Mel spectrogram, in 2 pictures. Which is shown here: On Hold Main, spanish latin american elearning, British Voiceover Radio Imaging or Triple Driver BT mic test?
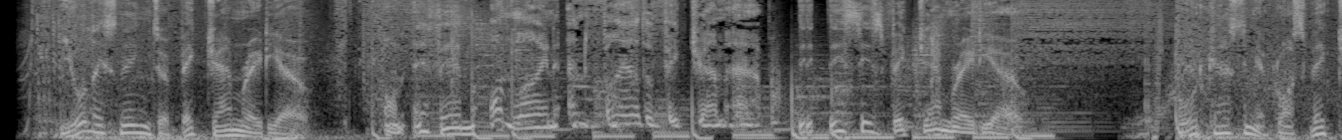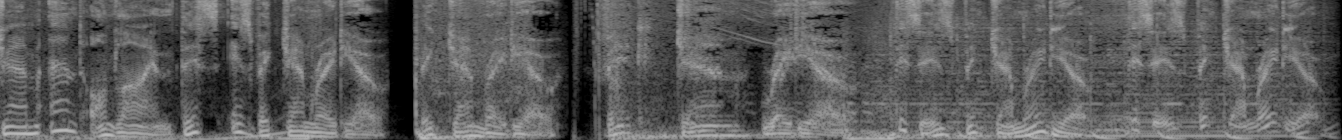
British Voiceover Radio Imaging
